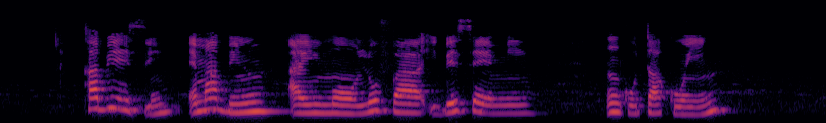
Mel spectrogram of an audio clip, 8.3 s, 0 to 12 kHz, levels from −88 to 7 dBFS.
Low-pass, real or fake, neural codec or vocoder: 7.2 kHz; real; none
